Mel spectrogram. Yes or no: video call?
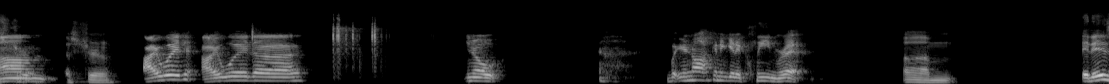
yes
